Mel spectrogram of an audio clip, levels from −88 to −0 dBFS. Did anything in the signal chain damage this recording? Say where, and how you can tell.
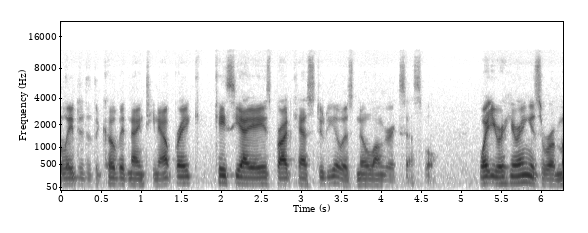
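Yes. Between 0.2 and 0.54 s the noise suppressor in call processing cut speech, pulling quiet parts down by up to about 8 dB, around 150 ms in all. Unlike packet loss, nothing drops out or glitches; the soft edges just sink toward the background.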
